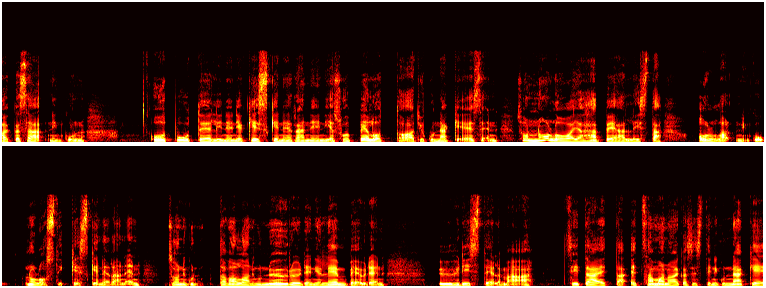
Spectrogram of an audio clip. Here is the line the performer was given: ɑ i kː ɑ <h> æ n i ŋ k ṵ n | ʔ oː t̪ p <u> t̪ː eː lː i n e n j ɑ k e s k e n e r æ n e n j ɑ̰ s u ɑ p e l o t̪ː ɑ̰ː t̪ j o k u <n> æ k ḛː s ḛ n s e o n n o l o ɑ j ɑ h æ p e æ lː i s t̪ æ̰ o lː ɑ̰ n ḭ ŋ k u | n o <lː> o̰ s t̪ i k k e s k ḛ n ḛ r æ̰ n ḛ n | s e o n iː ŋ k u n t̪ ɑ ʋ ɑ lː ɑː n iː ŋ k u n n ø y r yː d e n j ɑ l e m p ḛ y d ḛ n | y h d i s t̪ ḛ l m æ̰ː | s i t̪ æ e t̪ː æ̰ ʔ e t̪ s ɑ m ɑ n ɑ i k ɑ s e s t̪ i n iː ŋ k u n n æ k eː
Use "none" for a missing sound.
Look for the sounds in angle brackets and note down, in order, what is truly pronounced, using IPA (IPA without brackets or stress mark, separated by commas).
s, uː, n, l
